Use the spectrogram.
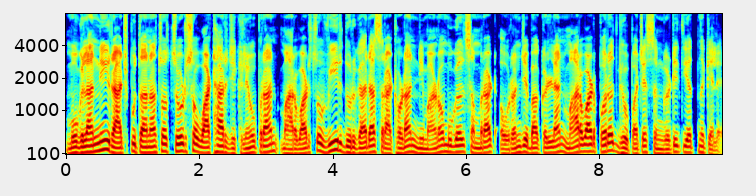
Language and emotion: Goan Konkani, neutral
